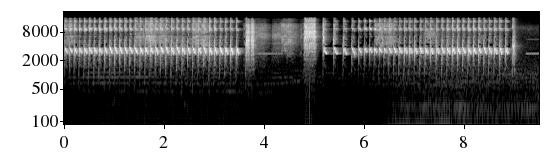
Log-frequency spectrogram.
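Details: Master recording of white-rumped shama with dense, coarse tembakan delivery: long rapid trills of high ringing notes, interrupted by a couple of harsh buzzes, then another long fast trill.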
